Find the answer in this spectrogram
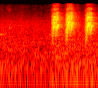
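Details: A Grey-cheeked Bulbul gives three quick, harsh, chattering notes, each about a tenth of a second, in a bright, high burst over a quiet background.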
